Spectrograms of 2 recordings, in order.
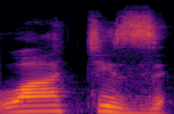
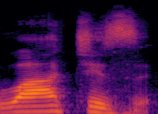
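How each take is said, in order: The two takes are said the same way.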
